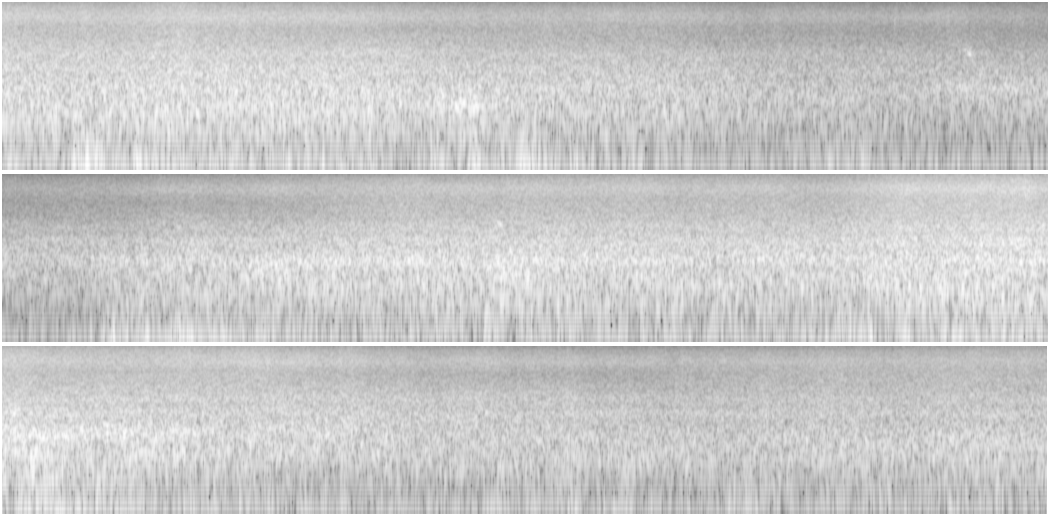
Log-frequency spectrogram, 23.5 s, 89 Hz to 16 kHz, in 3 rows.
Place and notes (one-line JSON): {"title": "齒草橋休憩區, Taitung County - the waves and Traffic Sound", "date": "2014-09-08 13:49:00", "description": "Sound of the waves, Traffic Sound\nZoom H2n MS+XY", "latitude": "23.30", "longitude": "121.44", "altitude": "5", "timezone": "Asia/Taipei"}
